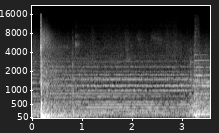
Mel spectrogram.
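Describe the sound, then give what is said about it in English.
A basketball bounces once with a loud, hollow thud, followed by a much fainter second knock. “he bounces a basketball.”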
